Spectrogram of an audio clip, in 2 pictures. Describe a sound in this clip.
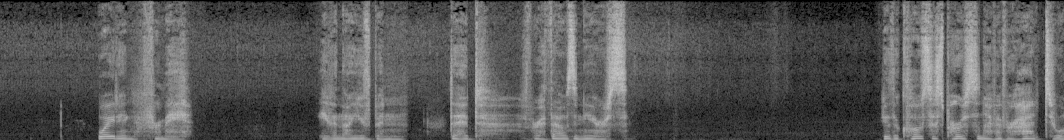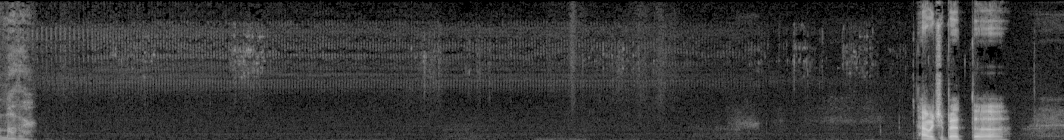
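A young woman speaks gently, close by.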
